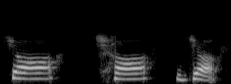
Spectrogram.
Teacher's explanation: জিভটা তালুকে স্পর্শ করছে, ওই জন্য এটাকে আমরা বলবো তালব্য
